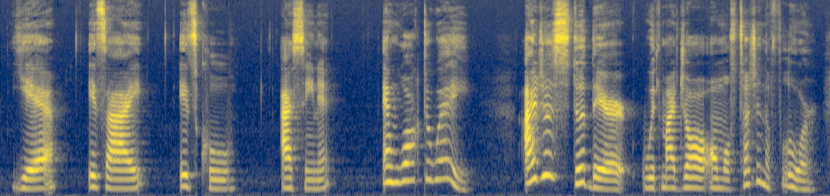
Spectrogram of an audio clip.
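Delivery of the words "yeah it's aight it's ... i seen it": ordinary talk, nothing marked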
